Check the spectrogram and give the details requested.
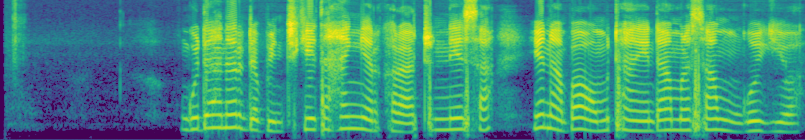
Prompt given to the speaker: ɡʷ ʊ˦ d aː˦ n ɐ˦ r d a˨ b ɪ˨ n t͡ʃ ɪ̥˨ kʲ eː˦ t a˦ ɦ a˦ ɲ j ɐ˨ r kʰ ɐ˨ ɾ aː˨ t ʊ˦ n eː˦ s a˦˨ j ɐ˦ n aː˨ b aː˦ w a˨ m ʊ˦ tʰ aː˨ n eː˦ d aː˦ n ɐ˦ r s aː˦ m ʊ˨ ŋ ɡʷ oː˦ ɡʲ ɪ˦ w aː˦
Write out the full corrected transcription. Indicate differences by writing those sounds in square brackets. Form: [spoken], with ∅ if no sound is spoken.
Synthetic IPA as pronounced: ɡʷ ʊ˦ d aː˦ n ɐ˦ r d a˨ b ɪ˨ n t͡ʃ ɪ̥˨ kʲ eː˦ t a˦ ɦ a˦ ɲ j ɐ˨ r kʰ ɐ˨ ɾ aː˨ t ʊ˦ [nː] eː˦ s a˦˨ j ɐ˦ n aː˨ b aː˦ w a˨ m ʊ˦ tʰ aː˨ n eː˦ d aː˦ [m] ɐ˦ r s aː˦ m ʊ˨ ŋ ɡʷ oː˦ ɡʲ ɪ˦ w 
